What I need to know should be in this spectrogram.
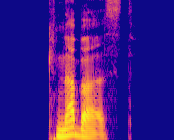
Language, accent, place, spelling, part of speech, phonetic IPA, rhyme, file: German, Germany, Berlin, knabberst, verb, [ˈknabɐst], -abɐst, De-knabberst.ogg
- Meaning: second-person singular present of knabbern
